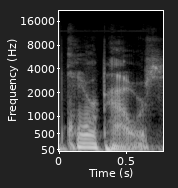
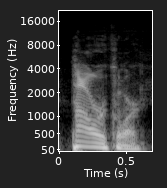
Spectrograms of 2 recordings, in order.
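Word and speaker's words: CorePower: We're so used to saying it wrong that we intentionally tried to say it wrong, which made us say it right. Power core.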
